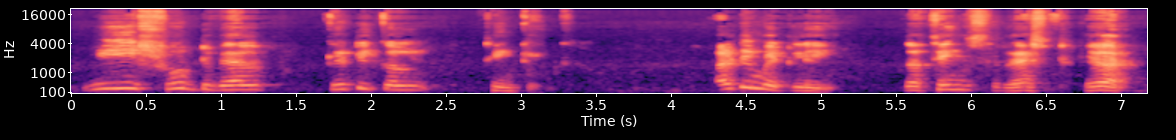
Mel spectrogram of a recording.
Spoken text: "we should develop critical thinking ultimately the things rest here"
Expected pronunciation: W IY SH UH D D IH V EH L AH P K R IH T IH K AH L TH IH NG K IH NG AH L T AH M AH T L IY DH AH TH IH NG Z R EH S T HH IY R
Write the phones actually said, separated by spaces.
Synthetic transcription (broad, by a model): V IY SH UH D D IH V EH L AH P K R IH T IH K AH L T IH NG K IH NG AH L T AH M AH T L IY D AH T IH NG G R EH S T HH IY R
